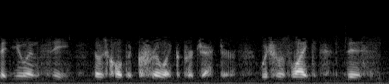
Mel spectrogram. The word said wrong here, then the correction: Cyrillic: cylinder with all these Krillic letters, or I might be saying that wrong, the Russian letters. – Cyrillic. – Cyrillic, yes, the Cyrillic Projector.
